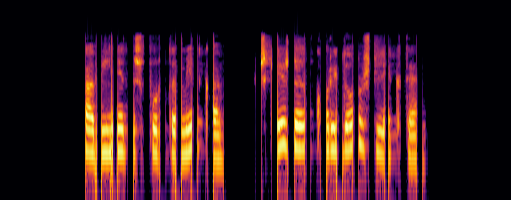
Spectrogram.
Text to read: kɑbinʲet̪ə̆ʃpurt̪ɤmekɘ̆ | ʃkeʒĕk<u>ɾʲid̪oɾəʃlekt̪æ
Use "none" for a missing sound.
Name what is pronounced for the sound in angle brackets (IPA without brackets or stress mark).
o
